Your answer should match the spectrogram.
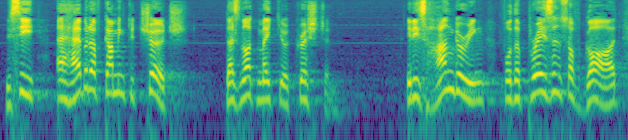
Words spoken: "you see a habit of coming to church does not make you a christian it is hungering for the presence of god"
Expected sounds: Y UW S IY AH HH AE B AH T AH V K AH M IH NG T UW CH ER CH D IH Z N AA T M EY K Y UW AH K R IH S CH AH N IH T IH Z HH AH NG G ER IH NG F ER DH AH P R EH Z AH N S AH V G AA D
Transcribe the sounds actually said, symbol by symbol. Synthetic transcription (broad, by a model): Y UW S IY AH HH AE B AH T AH V K AH M IH NG T UW CH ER CH D IH Z N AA T M EY K Y UW AH K R IH S CH AH N IH T IH Z HH AH NG G ER IH NG F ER DH AH P R EH Z AH N S AH V G AA D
